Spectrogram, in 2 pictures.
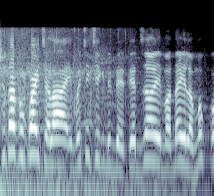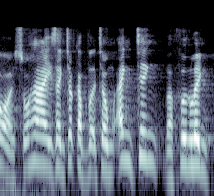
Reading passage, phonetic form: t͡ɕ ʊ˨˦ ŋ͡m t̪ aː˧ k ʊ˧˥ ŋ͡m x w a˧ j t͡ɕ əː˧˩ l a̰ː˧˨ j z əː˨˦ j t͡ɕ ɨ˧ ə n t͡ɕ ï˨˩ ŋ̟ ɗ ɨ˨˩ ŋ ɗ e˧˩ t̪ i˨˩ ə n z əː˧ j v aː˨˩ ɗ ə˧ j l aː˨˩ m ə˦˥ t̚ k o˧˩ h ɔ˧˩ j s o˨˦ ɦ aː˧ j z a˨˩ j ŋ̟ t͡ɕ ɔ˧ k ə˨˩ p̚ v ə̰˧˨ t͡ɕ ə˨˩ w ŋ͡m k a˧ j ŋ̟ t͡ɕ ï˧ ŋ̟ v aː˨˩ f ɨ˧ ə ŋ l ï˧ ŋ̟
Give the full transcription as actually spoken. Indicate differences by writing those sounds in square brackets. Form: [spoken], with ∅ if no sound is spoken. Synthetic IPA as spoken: t͡ɕ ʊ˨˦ ŋ͡m t̪ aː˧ k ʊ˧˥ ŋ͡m [k] w a˧ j t͡ɕ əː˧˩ l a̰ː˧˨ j [v] əː˨˦ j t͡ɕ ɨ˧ ə [ŋ] t͡ɕ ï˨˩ ŋ̟ ɗ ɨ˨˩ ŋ ɗ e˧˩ t̪ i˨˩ ə n z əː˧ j v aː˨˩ ɗ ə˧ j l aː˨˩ m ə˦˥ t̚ k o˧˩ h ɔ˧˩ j s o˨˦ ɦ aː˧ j z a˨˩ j ŋ̟ t͡ɕ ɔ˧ k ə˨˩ p̚ v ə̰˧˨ t͡ɕ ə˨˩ w ŋ͡m [ʔ] a˧ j ŋ̟ t͡ɕ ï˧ ŋ̟ v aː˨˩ f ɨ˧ ə ŋ l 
